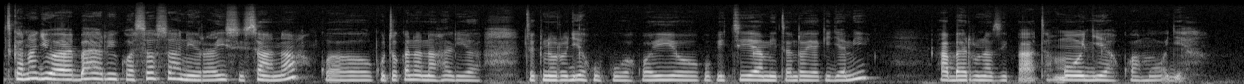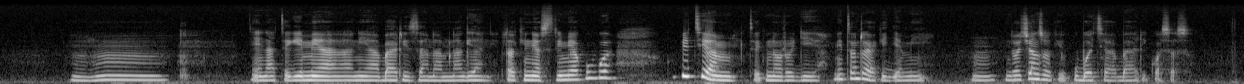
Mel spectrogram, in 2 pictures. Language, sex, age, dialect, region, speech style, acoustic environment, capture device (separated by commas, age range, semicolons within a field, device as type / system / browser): Swahili, female, 25-34, Tanzania - Dar es Salaam, Tanzania, focused, silence; music, desktop / Windows / Edge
